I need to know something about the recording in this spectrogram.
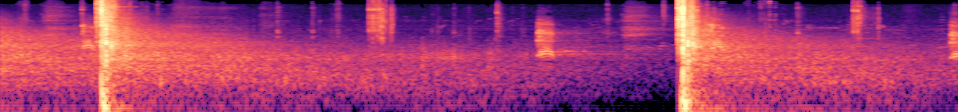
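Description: A rifle fires twice, each boom echoing and slowly fading.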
